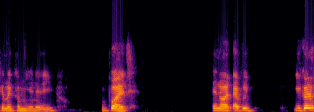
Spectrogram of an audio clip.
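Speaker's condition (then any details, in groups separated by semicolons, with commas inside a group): Cerebral palsy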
